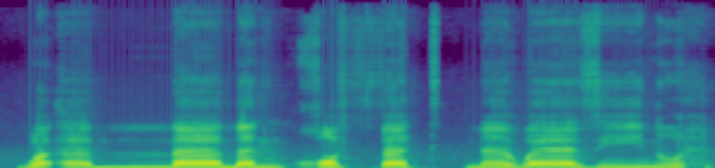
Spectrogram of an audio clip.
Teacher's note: the noon is not read with ghunna because it's followed by a kha, which is one of the letters of the throat. So this is called izhar.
